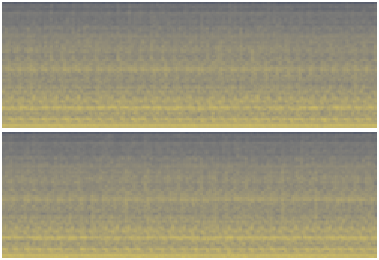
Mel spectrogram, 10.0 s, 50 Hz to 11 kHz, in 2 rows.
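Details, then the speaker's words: Renault Kangoo 1.5 dCi diesel after accessory belt change and oil change: steady running with even low rumble, no squeal, chirp or slap from the belt; healthy and smooth. "Je vais te mettre un ou deux coups de gaz pour que tu vois bien que je suis pas en train de t'ébaratiner, que c'est du costaud. Voilà. T'entends le VR6 là?"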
